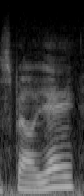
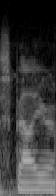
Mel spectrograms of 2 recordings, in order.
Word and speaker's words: espalier: in different directions um i've heard it the word espalier pronounced espalier espalier and espalier all of them apparently work on the according to the dictionary and so i've always called it espalier i'm just going to keep doing that but you do want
